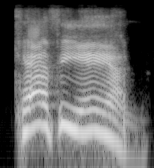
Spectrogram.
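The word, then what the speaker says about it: Kathianne: you say that catherine no it's not k-a-t-h-i-a-n-n-e kathy ann cathy ann bonito a city tobacco inspector is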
